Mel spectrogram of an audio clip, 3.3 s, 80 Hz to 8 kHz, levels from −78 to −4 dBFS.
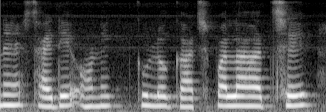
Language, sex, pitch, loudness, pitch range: Bengali, female, 250 Hz, -14 LUFS, 240-255 Hz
